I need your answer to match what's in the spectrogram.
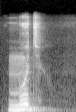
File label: "muj", Kashmiri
